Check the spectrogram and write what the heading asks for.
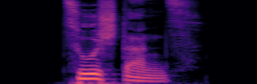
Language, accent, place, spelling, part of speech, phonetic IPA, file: German, Germany, Berlin, Zustands, noun, [ˈt͡suːˌʃtant͡s], De-Zustands.ogg
- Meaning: genitive singular of Zustand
